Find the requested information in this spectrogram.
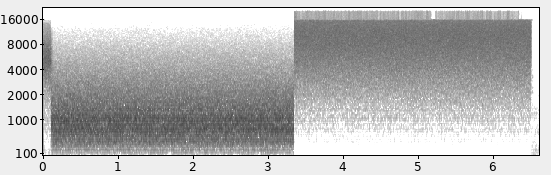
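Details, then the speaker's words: BeHear app tinnitus masking noise as sharpness/frequency is adjusted via the grid: steady hissing that abruptly shifts from a lower, fuller rush to a thin, high hiss. "To change the sharpness and/or the frequency of the masking noise, place and hold your finger on a square in the grid for approximately 2 seconds. The masking noise will be adjusted immediately."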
